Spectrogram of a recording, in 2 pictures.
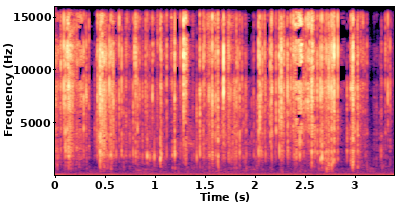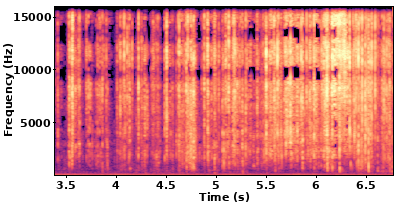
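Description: A trading-card pack's foil wrapper crinkling and crackling as it is torn open and handled, with cards slid out of it. It is loudest about six seconds in.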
